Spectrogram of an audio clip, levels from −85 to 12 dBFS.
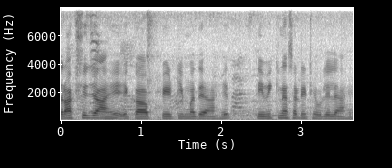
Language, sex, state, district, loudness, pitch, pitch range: Marathi, male, Maharashtra, Mumbai Suburban, -20 LUFS, 150 Hz, 140-160 Hz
